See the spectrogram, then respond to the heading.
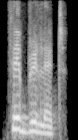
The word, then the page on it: fibrillate: Indian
